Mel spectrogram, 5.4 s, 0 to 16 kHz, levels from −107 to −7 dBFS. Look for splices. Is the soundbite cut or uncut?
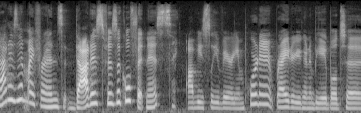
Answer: cut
